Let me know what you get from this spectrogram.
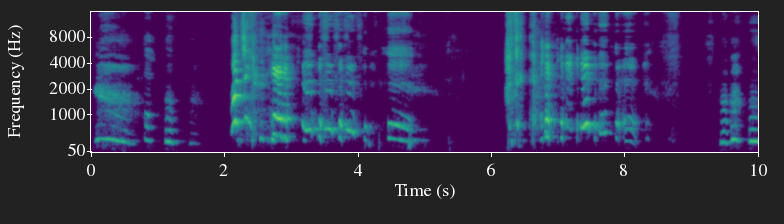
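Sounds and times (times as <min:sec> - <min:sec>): baby laughing: 0:02.2 - 0:05.0, 0:06.2 - 0:08.4.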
